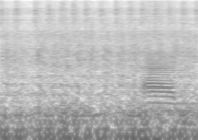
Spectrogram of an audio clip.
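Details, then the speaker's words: Owner's motorcycle with a genuine Blue Flame exhaust: a deep, even twin-cylinder burble blipping up and settling back with no knocks or misses, a healthy crisp exhaust note. "it's genuine blue flame exhaust it sounds amazing we know that that sounds great we've heard that quite a lot"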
